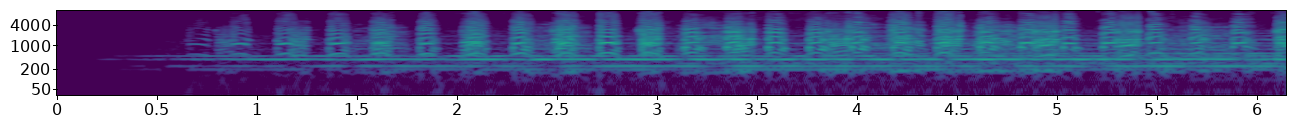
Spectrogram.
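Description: Ducks quacking in a fast, even series of about four calls a second, fading in after the first second, over a held low music chord.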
